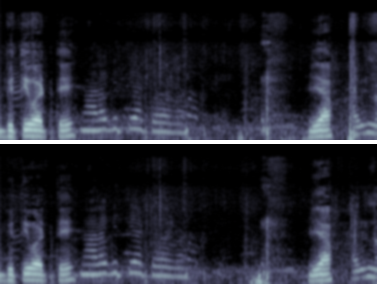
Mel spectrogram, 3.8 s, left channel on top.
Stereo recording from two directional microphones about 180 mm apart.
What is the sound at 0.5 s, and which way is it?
Speech, 15° left (ahead or behind).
